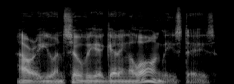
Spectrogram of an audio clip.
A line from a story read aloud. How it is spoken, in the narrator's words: Leo said to him in a low voice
